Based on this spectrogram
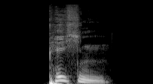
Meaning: to cover with pitch
- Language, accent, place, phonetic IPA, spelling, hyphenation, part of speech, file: German, Germany, Berlin, [ˈpɪçn̩], pichen, pi‧chen, verb, De-pichen.ogg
